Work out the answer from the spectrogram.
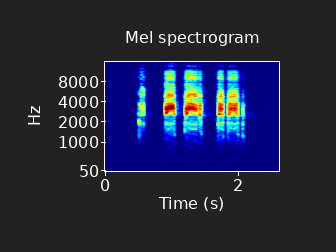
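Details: Black francolin calling near Khushab, Pakistan: one short clipped note, then two loud grating notes, then a tight pair of harsh notes, the whole phrase about a second and a half long against a quiet background.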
